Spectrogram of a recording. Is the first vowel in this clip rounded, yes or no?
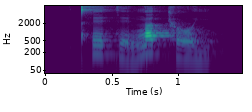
no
